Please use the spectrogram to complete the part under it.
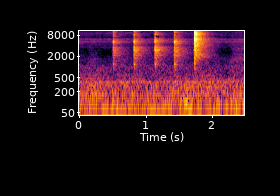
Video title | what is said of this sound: How to Make Chopped Egg Salad | did you hear that little crack that was not the shell cracking that was the inside membrane cracking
